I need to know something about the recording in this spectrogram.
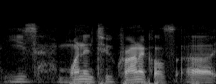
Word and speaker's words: Ys: what do we got East two one and one and two ease ease sorry I always mispronounce that uh ease one and two Chronicles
